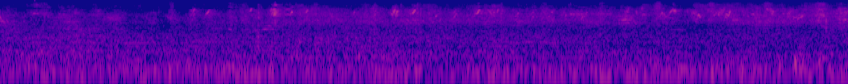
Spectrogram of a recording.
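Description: Faint bird chirps scattered over a steady low rumble of outdoor background noise.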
